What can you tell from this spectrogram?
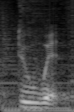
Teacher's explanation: There's a w sound sneaking in the middle there.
